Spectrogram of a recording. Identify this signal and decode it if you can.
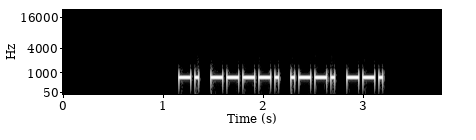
Morse code, heard as a keyed tone, about 31 wpm, 700 Hz. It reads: N9PG
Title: USA Call Signs - 4 Characters - Repeated 2x - 30wpm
